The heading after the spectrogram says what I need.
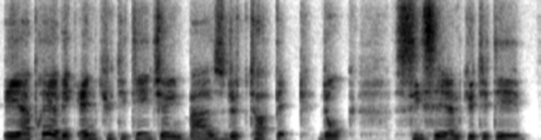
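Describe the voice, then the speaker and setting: A man, a native French speaker, answering technical questions on a webinar in a halting way with many restarts. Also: on the high side, darkish tone, husky. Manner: halting, frequent restarts and fillers. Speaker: company chairman, guest expert. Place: video call.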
